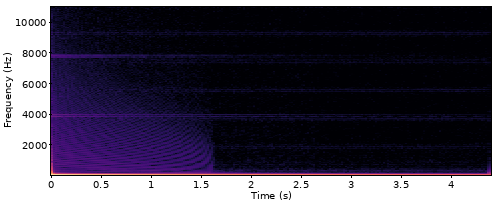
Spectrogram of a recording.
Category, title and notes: Instrument samples > Synths / Electronic
606ModBD OneShot 03
BassDrum, DrumMachine, Electronic, Vintage, Modified, music, Kit, Mod, Drum, 606, Bass, Analog, Synth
